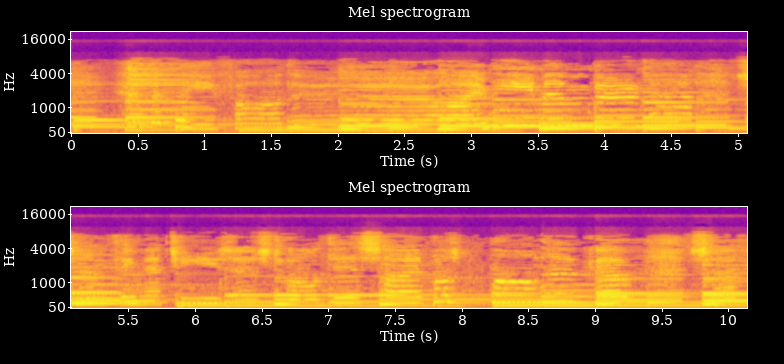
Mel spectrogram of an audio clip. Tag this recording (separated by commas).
Plucked string instrument, Music, Strum, Guitar, Musical instrument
